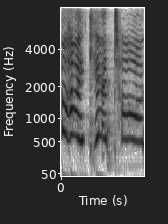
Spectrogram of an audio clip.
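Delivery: very high voice, words broken up by giggling. Retelling cracking up while changing a diaper: imitating laughing while talking. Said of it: "I just start cracking up laughing".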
